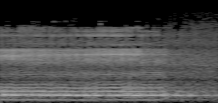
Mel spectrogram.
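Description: A man's voice holding one long, level sung note in melodic Quranic recitation. It stops about one and a half seconds in, and an echo trails off.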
